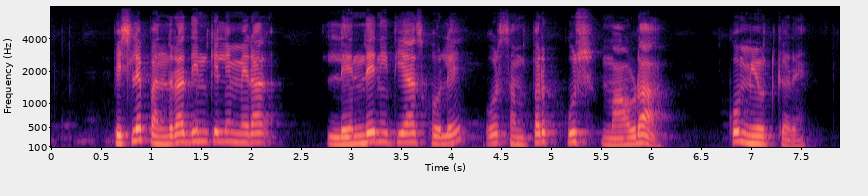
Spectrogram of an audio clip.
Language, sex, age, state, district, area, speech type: Hindi, male, 18-30, Madhya Pradesh, Ujjain, rural, read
